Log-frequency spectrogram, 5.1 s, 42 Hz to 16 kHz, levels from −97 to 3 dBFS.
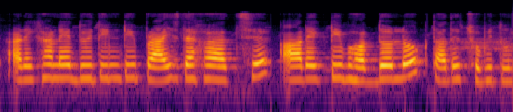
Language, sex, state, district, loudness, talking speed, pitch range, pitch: Bengali, female, West Bengal, Purulia, -18 LUFS, 150 wpm, 235-260 Hz, 250 Hz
